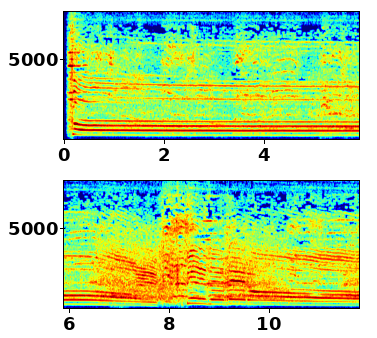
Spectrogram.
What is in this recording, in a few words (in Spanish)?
NARRACION GOL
